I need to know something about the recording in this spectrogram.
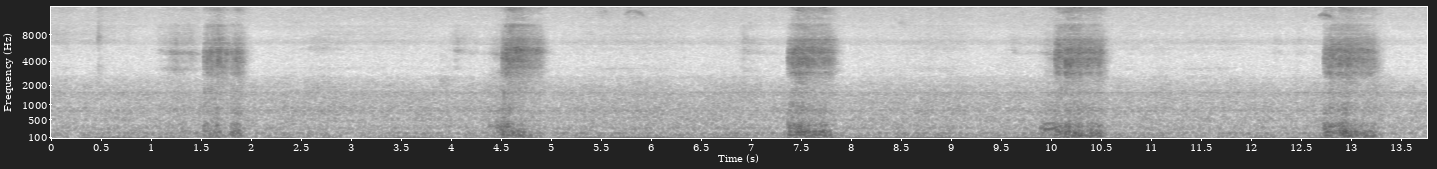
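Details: Teddy, an American Staffordshire terrier dog, snoring like an old man: low, steady snoring with snorting breaths about every three seconds, roughly 20 a minute.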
